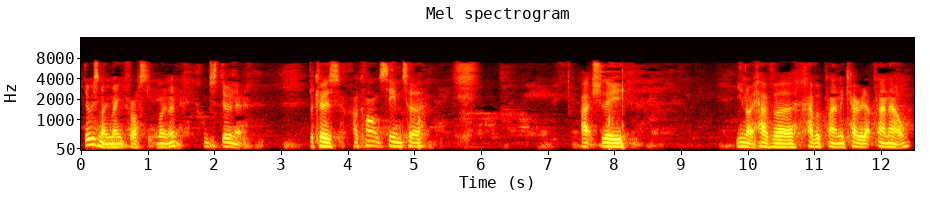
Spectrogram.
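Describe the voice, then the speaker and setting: A man's voice: medium pitch, unhurried, long pauses, a little mellow. A man with a cold-blocked nose, casually rambling and swearing as he talks to himself for his podcast while walking outdoors. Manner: sweary, self-deprecating, rambling. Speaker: podcast host. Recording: muffled outdoor recording with faint noise.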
